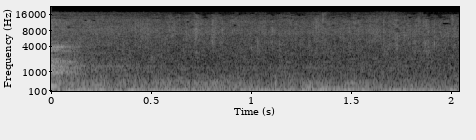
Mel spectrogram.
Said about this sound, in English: But, it appears that the sky is leaking. I think it's more than a little drizzle.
